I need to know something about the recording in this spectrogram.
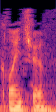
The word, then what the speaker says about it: Cointreau: That's how you say it, Cointreau.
